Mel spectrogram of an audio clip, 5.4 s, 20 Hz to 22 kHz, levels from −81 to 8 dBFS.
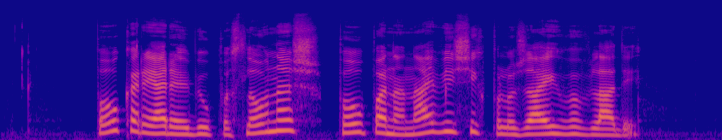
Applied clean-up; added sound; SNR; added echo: none; none; none; none.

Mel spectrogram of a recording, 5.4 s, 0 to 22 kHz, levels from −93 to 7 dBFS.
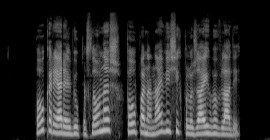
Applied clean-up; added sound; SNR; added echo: neural mask model Resemble Enhance denoiser.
